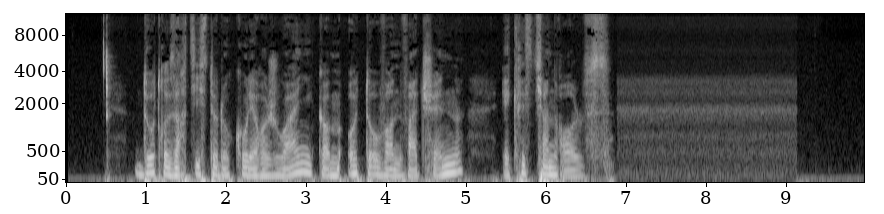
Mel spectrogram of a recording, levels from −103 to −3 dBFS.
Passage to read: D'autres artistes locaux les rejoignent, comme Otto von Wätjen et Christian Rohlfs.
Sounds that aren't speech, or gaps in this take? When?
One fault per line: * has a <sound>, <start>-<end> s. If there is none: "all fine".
all fine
